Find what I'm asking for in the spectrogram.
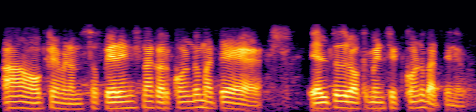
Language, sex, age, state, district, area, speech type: Kannada, male, 18-30, Karnataka, Kodagu, rural, conversation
